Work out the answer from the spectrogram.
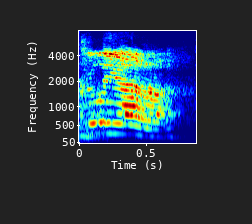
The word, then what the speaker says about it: Juliana: name is that it Juliana three syllables okay tell me try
